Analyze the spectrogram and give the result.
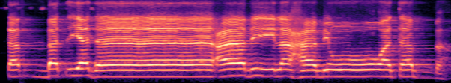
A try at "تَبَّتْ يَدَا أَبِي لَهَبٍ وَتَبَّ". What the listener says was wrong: আচ্ছা, এখানে একটু লম্বা হয়ে গেছে, তো এটা যেন লম্বা না হয়। তাব্বাত ইয়াদা আবি লাহাবিউ, আবি, এখানে যেন আবি এভাবে লম্বা না হয়।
